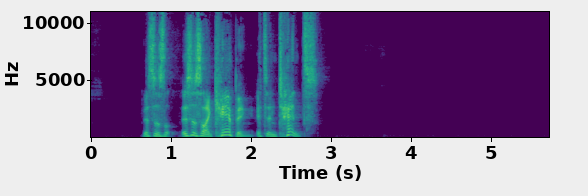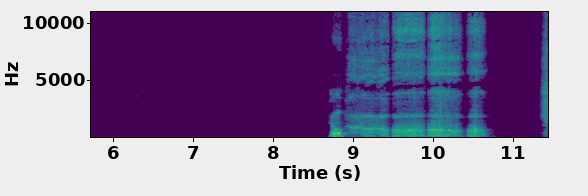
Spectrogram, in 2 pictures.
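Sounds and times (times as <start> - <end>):
speech: 0.7 - 2.9, 8.7 - 10.7
heavy breathing: 8.9 - 10.8.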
